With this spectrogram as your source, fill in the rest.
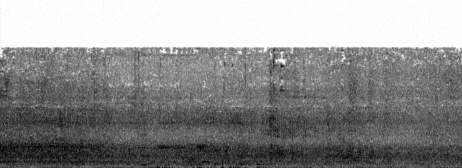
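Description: Wind gusts rumble outdoors.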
